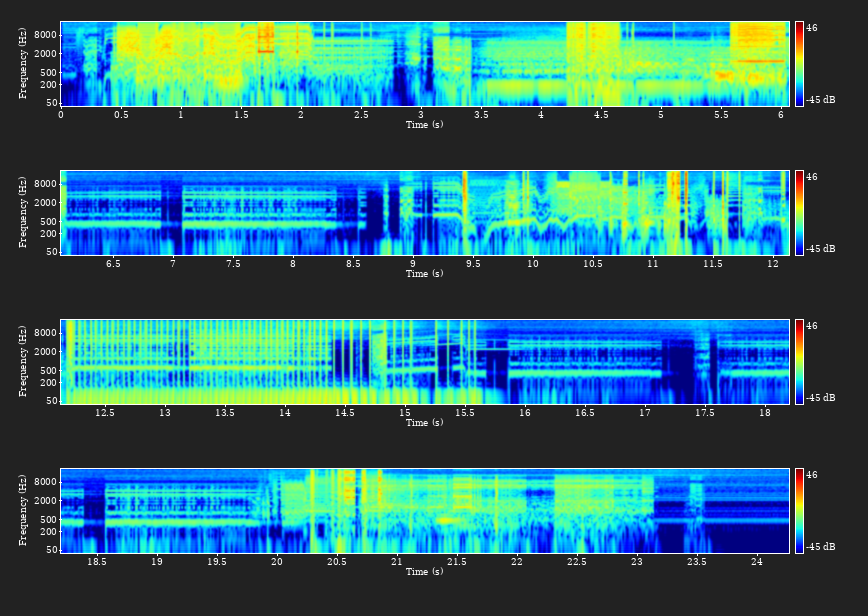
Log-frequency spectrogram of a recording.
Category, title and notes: Sound effects > Experimental
This pack focuses on sound samples with synthesis-produced contents that seem to feature "human" voices in the noise. These sounds were arrived at "accidentally" (without any premeditated effort to emulate the human voice). This excerpt is based on using the output from touchplate controls (Ieaskul F. Mobenthey's "Mr. Grassi"), run through a module from G-Storm Electro which emulates the "weird" formant filter on the legendary Dutch Synton Syrinx.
